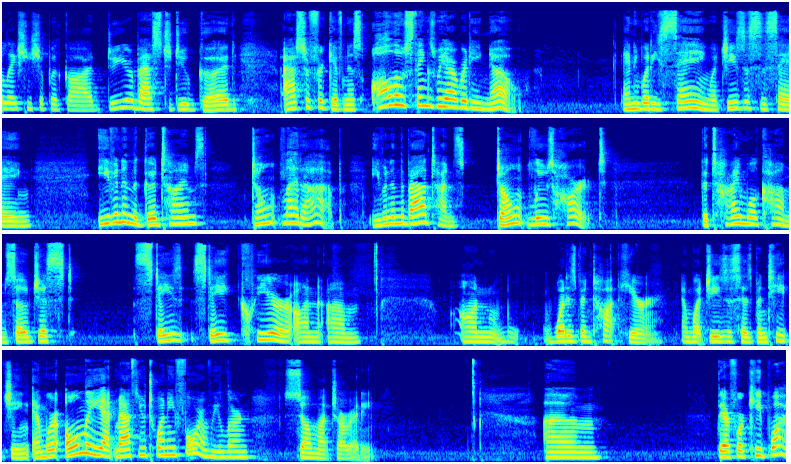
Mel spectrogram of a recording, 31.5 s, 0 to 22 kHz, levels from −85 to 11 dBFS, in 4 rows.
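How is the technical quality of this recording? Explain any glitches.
The recording has one glitch. At 1.32 s the microphone volume stepped up: input gain jumped about 6 dB at once, lifting speech and background together, unlike a talker simply getting louder.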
